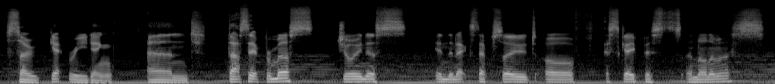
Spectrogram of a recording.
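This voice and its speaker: A man co-hosting a podcast, talking casually about a book in measured, hedging phrases. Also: mid-range voice, steady tone, soft background music. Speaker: podcast co-host.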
